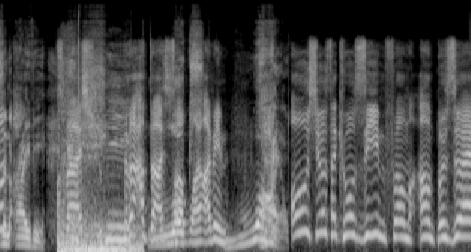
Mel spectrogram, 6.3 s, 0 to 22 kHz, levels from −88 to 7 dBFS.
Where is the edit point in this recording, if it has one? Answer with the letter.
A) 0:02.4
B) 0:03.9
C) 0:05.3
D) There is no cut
B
